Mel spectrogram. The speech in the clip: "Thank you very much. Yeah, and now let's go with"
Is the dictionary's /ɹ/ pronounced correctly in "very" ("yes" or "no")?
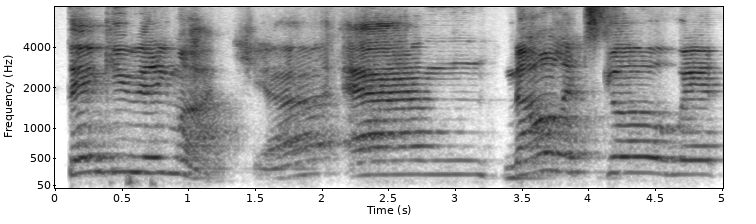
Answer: no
